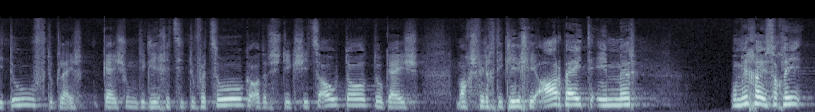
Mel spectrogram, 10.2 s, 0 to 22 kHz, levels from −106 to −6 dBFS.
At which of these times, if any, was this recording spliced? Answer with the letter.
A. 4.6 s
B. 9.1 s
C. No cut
B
